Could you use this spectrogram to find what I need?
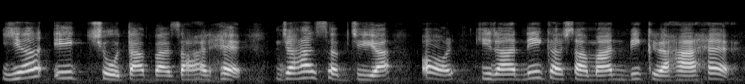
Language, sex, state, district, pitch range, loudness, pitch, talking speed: Hindi, female, Assam, Sonitpur, 220-310 Hz, -15 LUFS, 255 Hz, 115 wpm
